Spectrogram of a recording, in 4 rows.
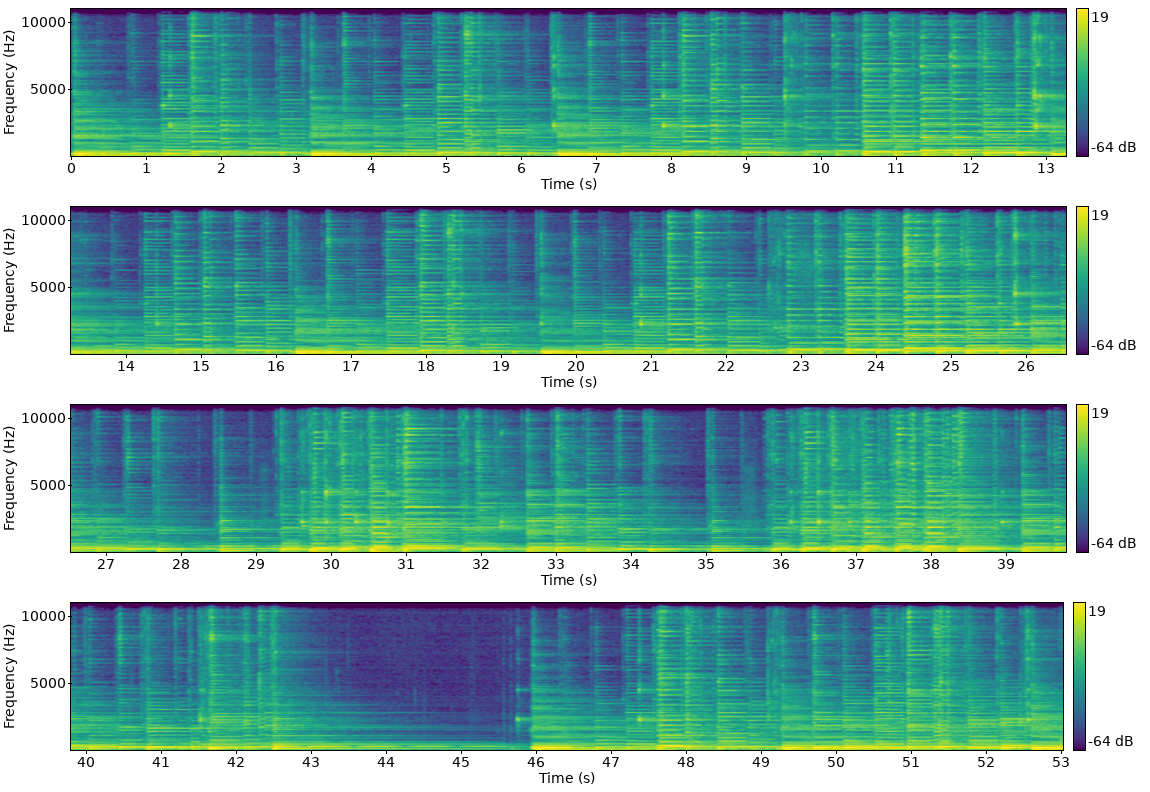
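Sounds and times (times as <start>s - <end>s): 
instrumental music: 0.1s - 53.0s.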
